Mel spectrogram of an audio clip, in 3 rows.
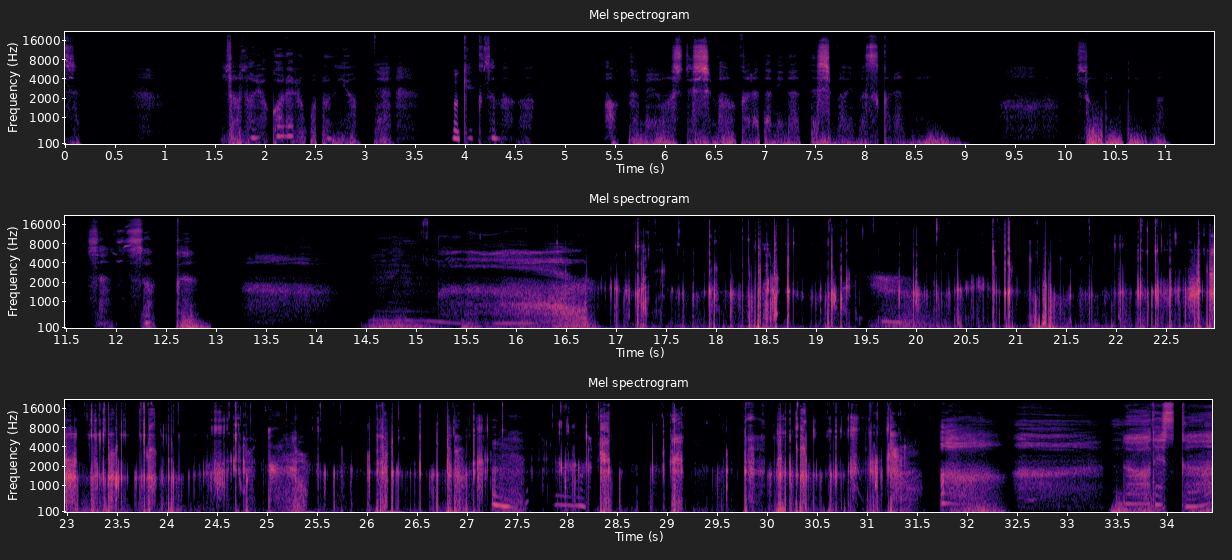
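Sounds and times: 
whispering in the ear: 1.6 - 3.3, 3.9 - 4.7, 5.4 - 8.8, 11.8 - 12.9, 14.6 - 21.1, 21.8 - 31.6, 33.4 - 34.4
ear licking: 16.4 - 31.8.

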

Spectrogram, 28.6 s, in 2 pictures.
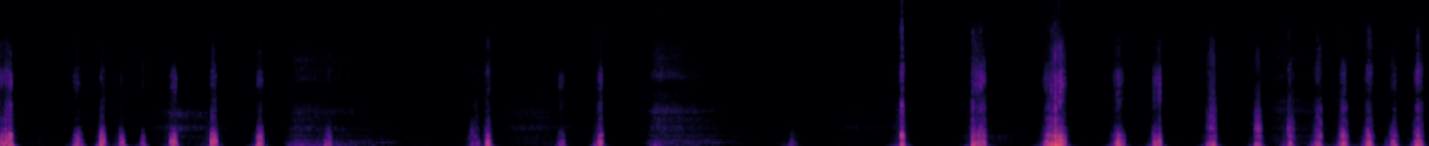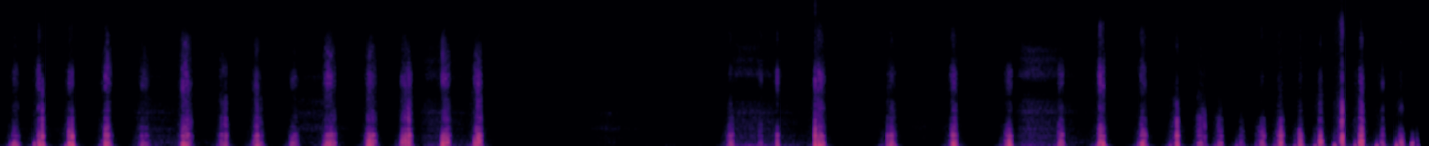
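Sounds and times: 
ear cleaning sounds on the left: 0.0 - 3.4, 4.7 - 5.0, 9.0 - 19.2, 21.5 - 28.5
sleeping breath for restful sleep: 0.1 - 4.0, 4.7 - 19.2, 21.5 - 28.4.

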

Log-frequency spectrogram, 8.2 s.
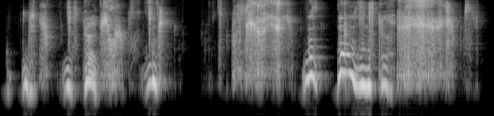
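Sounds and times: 
oral sex sounds: 0.1 - 8.0.

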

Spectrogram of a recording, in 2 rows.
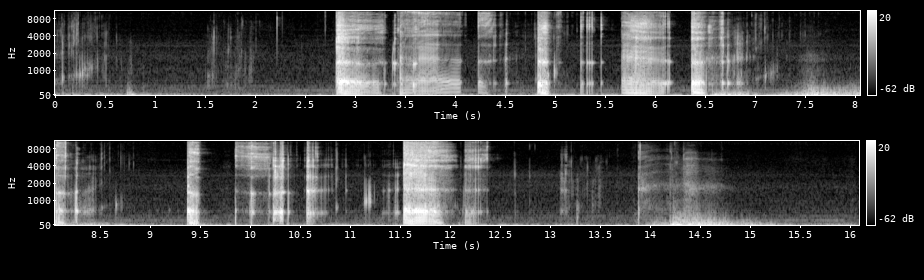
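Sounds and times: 
burping in both ears: 2.8 - 7.1, 8.1 - 8.6, 9.4 - 12.4.

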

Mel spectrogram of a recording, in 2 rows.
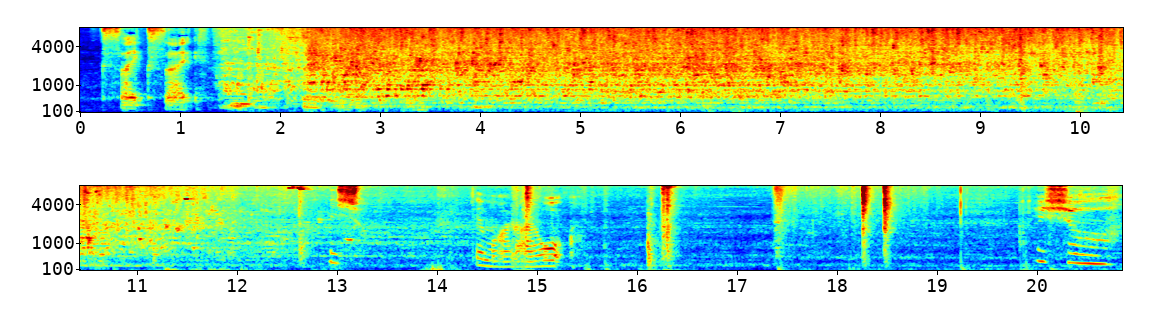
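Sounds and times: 
speech: 0.4 - 2.3, 14.4 - 15.4, 20.1 - 20.8
toilet flushing: 1.3 - 13.8.

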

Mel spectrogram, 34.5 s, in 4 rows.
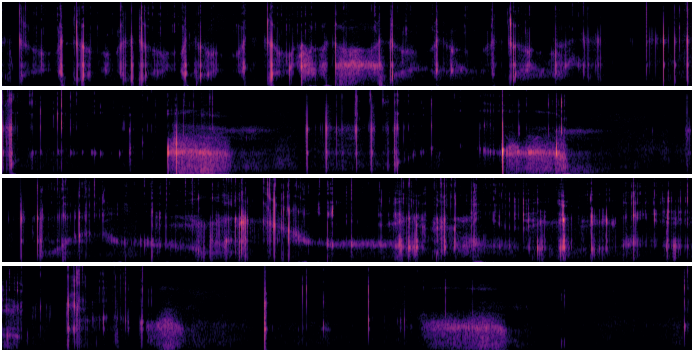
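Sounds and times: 
ASMR ear licking: 0.0 - 11.6, 12.4 - 15.8, 17.2 - 27.7.

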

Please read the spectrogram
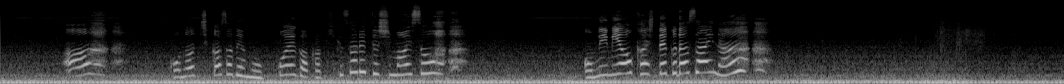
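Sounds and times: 
strong wind: 0.0 - 10.6
speech: 2.0 - 4.9, 5.8 - 7.8
motorboat engine rumbling: 8.1 - 10.6.

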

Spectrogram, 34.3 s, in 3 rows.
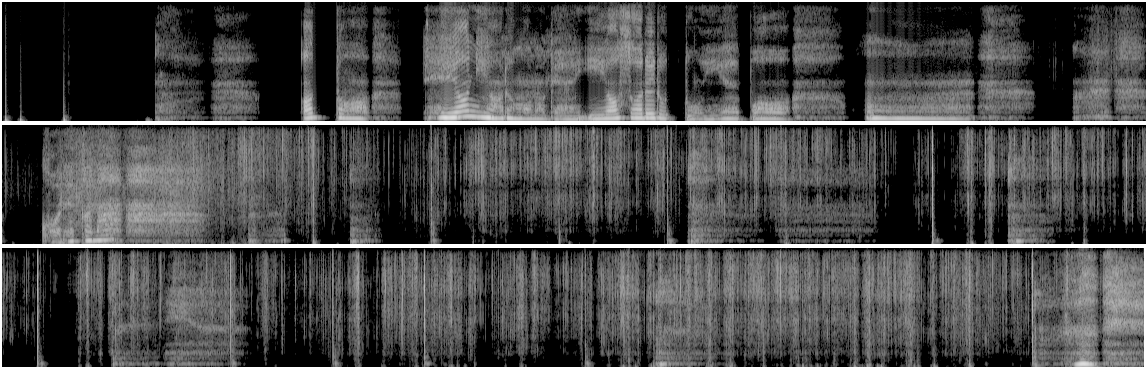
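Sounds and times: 
speech: 3.0 - 10.0, 11.9 - 12.9
bubble wrap packing material being popped: 11.0 - 34.2.

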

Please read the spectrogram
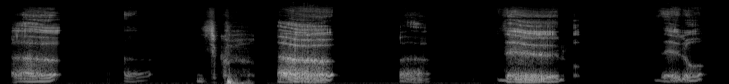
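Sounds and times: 
burping: 0.1 - 1.6, 2.8 - 3.4, 4.0 - 4.4, 5.0 - 5.9, 6.6 - 7.1.

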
